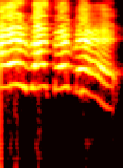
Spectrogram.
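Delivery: high, loud laughing protest; laughing shout. Real, not acted. Host protesting to chat, laughing and shouting.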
